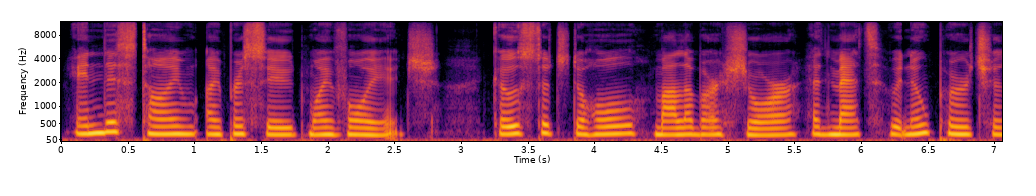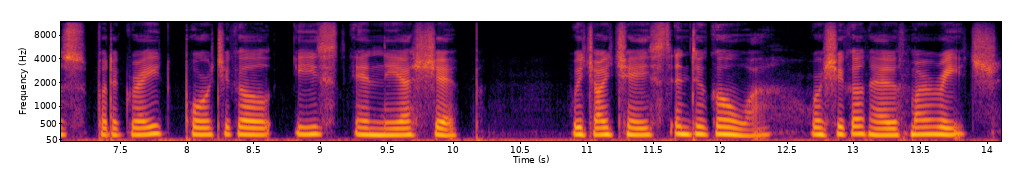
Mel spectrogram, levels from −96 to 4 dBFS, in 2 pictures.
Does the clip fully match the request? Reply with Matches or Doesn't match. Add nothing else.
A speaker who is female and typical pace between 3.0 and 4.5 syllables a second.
Matches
